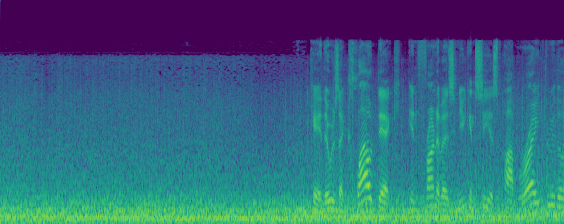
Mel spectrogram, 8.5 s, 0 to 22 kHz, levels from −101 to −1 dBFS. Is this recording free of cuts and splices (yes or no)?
no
